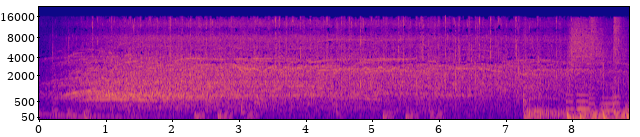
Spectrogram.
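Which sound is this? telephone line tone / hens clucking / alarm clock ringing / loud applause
loud applause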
